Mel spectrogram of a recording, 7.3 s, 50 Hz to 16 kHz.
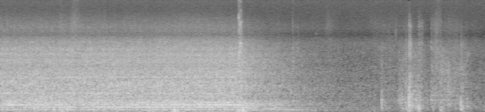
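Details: Serviced Patton 12-inch box fan with black Patton-branded Fasco motor, low speed in a window: smooth steady low drone, no grinding, then winds down; bearings sound healthy, rattle reduced from before servicing.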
